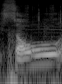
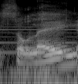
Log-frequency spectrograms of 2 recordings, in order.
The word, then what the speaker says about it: Soule: I don't know if it's Jeremy Soule or Jeremy Soleil. It's Soul. It's Soul with an E on the end.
